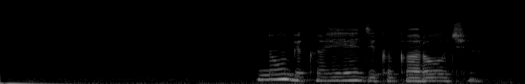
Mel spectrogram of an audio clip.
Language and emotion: Russian, sad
